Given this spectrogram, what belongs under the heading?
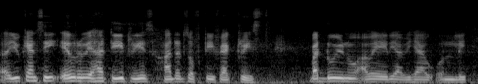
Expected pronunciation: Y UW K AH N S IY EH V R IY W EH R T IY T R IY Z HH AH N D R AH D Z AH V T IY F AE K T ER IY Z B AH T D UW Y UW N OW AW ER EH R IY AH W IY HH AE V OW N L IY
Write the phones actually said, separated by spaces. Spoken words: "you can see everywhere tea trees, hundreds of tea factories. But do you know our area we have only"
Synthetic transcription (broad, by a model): Y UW K AH N S IY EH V R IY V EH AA T IY T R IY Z HH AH N D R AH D S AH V T IY F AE K T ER IY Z B AH T D UW Y UW N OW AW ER EH R IY AH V IY HH AE V OW N L IY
